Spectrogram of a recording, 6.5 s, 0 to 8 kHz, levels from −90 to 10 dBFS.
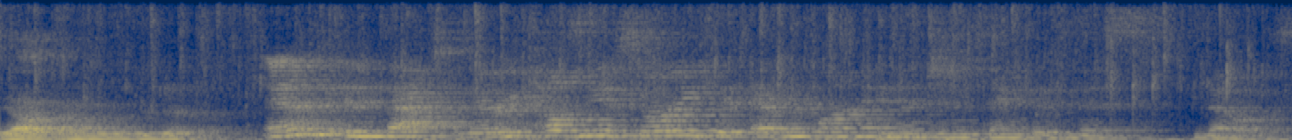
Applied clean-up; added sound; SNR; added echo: none; Thunder; 12 dB; reverberation time 1.1 s.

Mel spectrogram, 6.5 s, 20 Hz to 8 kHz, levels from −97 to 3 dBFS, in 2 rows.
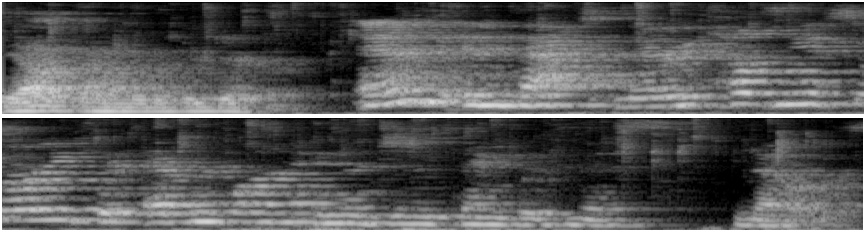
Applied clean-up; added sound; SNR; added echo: classical method WPE with log-MMSE.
